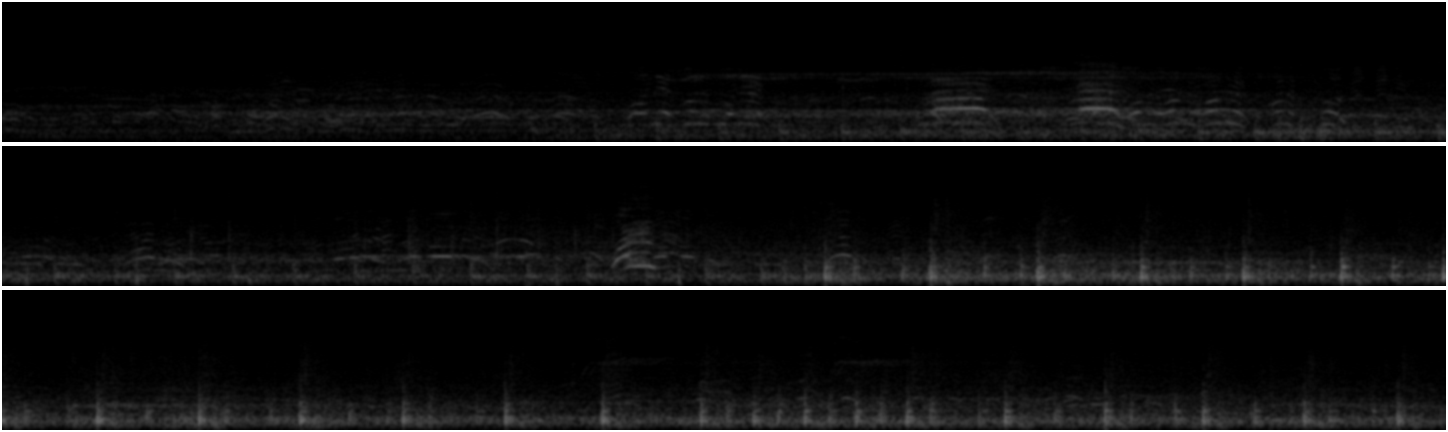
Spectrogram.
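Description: Faint pitch-side sound of a football ground: scattered shouts and calls from players. Then, from about halfway through, a steady rhythmic beat from the crowd at about three beats every two seconds.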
